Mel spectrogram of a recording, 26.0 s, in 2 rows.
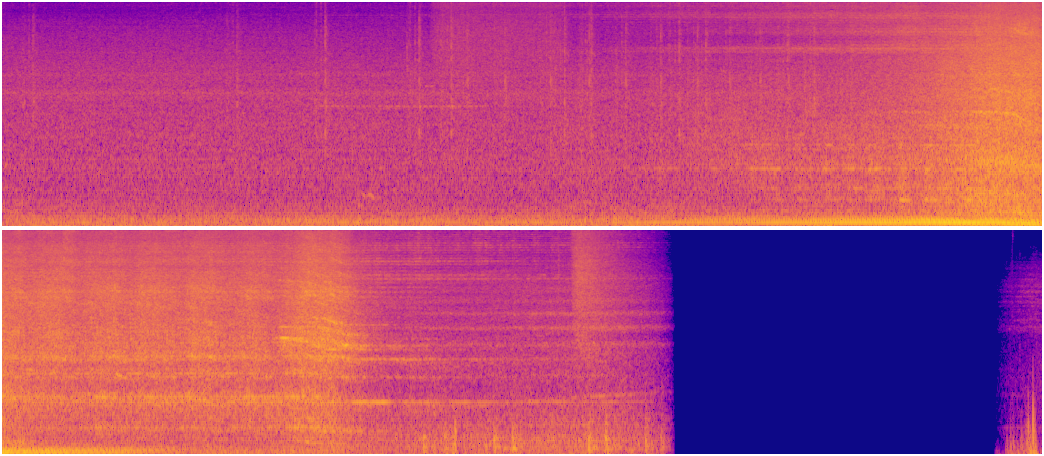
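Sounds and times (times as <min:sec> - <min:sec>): train passing with loud hum: 0:00.0 - 0:21.4
train wheel squeal: 0:08.2 - 0:21.4.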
